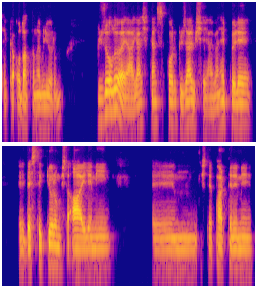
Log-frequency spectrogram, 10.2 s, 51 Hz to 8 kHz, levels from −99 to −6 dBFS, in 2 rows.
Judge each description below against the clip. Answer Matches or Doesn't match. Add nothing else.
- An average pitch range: Doesn't match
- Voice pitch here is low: Matches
